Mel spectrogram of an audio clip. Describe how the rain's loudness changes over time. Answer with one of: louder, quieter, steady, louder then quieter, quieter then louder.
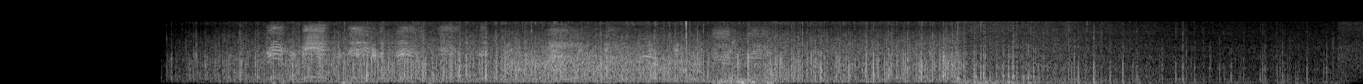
quieter.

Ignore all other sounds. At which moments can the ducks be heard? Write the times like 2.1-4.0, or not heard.
2.5-7.8.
